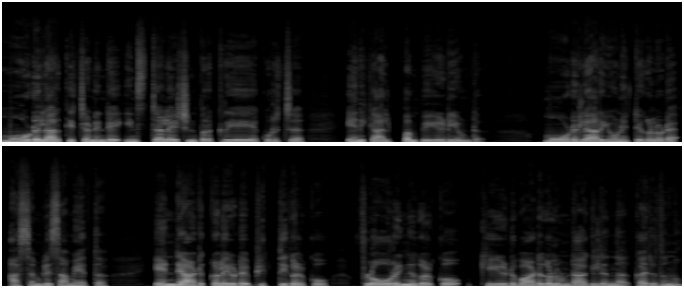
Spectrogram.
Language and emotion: Malayalam, fearful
